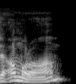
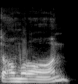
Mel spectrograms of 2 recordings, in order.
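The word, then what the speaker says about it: Amram: the father of Moses which is AMRAAM not Imran Imran wrong now sation wrong name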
